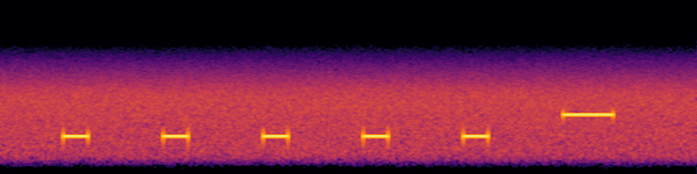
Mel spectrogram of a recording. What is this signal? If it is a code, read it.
Radio time signal (five pips and a higher one, as on Chinese radio), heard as pips.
